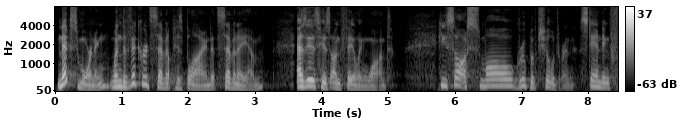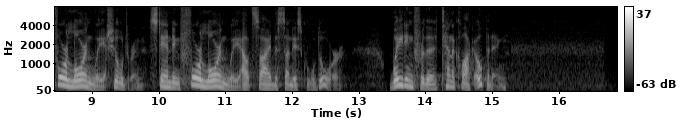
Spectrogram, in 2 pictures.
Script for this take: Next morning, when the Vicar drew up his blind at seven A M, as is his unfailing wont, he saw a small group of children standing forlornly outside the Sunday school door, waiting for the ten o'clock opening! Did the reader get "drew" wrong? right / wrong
wrong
